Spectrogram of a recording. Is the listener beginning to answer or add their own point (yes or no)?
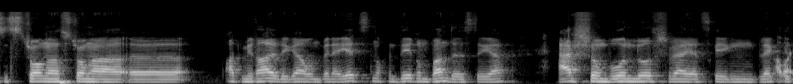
yes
